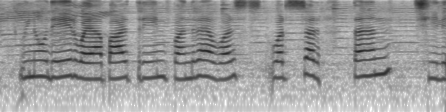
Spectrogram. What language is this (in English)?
Magahi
